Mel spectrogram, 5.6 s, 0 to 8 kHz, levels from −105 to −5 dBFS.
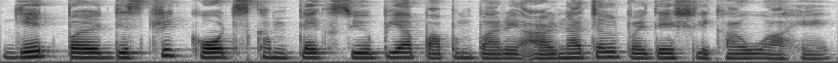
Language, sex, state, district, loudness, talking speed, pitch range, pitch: Hindi, female, Arunachal Pradesh, Papum Pare, -20 LUFS, 130 wpm, 165-190 Hz, 180 Hz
